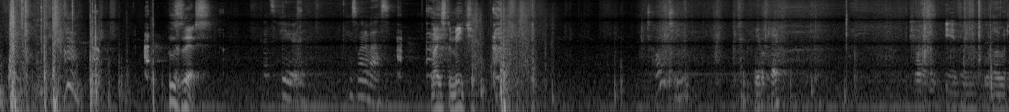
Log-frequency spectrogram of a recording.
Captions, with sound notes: (grunting) - Who's this? - That's Feud. He's one of us. - Nice to meet you. - Told you. - You okay? - Loaded.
